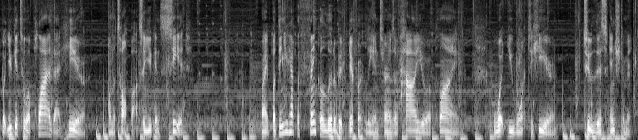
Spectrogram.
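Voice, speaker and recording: A man with a fairly low, very lively voice gives informal instruction as a tutorial host. He phrases things deliberately and with emphasis, often tagging on short rhetorical questions. Music plays behind his voice. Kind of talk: informal instructional talk to camera.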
